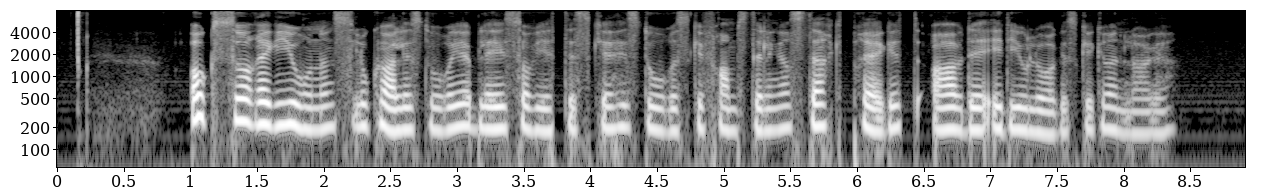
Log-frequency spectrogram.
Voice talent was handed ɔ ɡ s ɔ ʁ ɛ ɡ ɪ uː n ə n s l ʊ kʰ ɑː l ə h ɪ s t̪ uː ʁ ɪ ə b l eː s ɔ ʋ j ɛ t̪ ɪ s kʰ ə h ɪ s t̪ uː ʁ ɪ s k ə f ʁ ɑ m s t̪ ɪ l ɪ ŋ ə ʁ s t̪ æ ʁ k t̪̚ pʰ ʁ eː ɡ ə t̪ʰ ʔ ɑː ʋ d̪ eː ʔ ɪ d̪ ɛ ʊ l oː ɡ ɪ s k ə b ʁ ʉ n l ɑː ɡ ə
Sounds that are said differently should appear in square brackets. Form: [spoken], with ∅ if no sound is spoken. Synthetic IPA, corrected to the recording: ɔ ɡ s ɔ ʁ ɛ ɡ ɪ uː n ə n s l ʊ kʰ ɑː l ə h ɪ s t̪ uː ʁ ɪ ə b l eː s ɔ ʋ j ɛ t̪ ɪ s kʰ ə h ɪ s t̪ uː ʁ ɪ s k ə f ʁ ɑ m s t̪ ɪ l ɪ ŋ ə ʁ s t̪ æ ʁ k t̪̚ pʰ ʁ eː ɡ ə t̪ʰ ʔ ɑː ʋ d̪ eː ʔ ɪ d̪ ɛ ʊ l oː ɡ ɪ s k ə [ɡ] ʁ ʉ n l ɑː ɡ ə

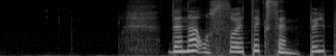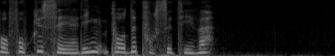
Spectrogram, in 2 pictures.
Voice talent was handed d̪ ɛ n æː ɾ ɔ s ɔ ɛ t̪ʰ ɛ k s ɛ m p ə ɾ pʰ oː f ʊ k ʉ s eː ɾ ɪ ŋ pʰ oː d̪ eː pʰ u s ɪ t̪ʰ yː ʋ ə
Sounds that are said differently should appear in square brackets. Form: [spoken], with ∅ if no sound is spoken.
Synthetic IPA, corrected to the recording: d̪ ɛ n æː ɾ ɔ s ɔ ɛ [t̪] ɛ k s ɛ m p ə [l] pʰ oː f ʊ k ʉ s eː ɾ ɪ ŋ pʰ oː d̪ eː pʰ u s ɪ t̪ʰ [iː] ʋ ə

